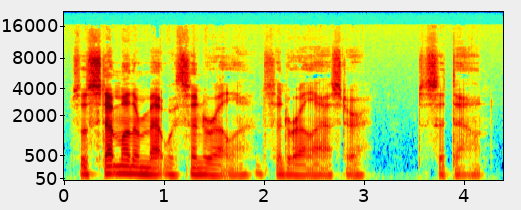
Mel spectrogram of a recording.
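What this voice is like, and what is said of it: Serious gritty action-movie voice. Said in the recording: “my action, serious voice. ... I have a spot of a cold, I believe, which adds an extra grittiness.”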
